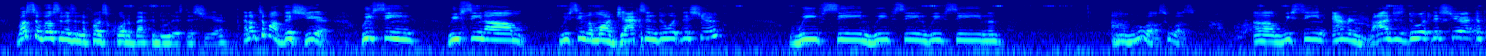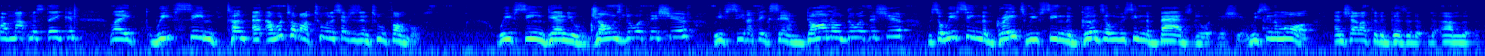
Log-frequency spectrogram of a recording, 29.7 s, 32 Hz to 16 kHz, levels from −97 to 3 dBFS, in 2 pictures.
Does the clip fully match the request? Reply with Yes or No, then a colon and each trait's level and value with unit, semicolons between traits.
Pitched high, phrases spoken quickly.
Yes: high, 200 Hz; fast, 240 wpm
